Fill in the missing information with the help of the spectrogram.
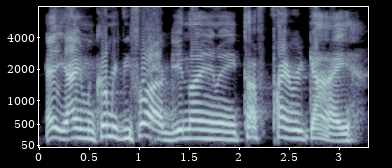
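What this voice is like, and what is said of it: Kermit the Frog voice with tough accent. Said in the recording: “Barker Kermit ... a Kermit with an accent ... like Squiggy ... like a wild and crazy guy”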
